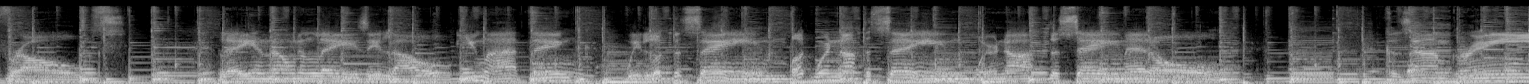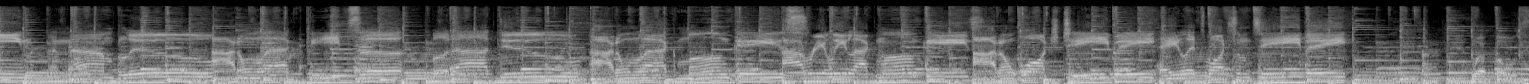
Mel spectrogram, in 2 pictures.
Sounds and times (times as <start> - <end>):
Music: 0.0 - 30.5.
